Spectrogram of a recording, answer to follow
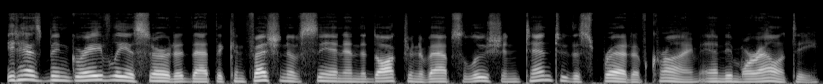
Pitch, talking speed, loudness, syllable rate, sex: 145 Hz, 165 wpm, -17 LUFS, 4.8 syllables/s, male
